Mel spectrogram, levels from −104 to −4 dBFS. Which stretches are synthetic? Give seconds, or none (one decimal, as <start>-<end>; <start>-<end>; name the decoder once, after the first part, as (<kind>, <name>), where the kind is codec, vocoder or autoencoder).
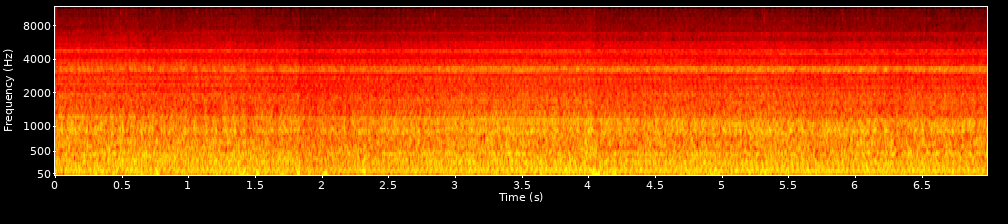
none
